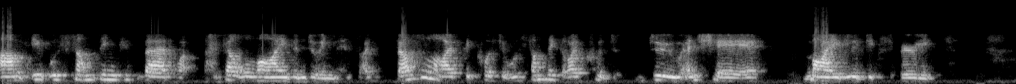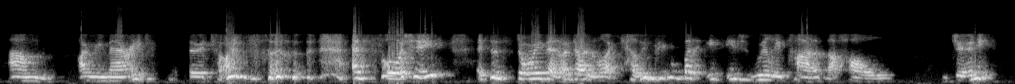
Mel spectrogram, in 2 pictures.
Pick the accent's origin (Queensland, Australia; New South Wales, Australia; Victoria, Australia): Queensland, Australia; born there; I was born in North Queensland.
